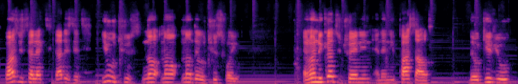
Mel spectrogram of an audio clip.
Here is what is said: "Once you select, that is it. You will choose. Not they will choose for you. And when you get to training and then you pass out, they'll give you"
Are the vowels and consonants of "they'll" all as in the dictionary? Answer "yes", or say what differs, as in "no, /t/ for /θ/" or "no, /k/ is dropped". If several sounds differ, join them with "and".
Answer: no, /w/ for /l/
